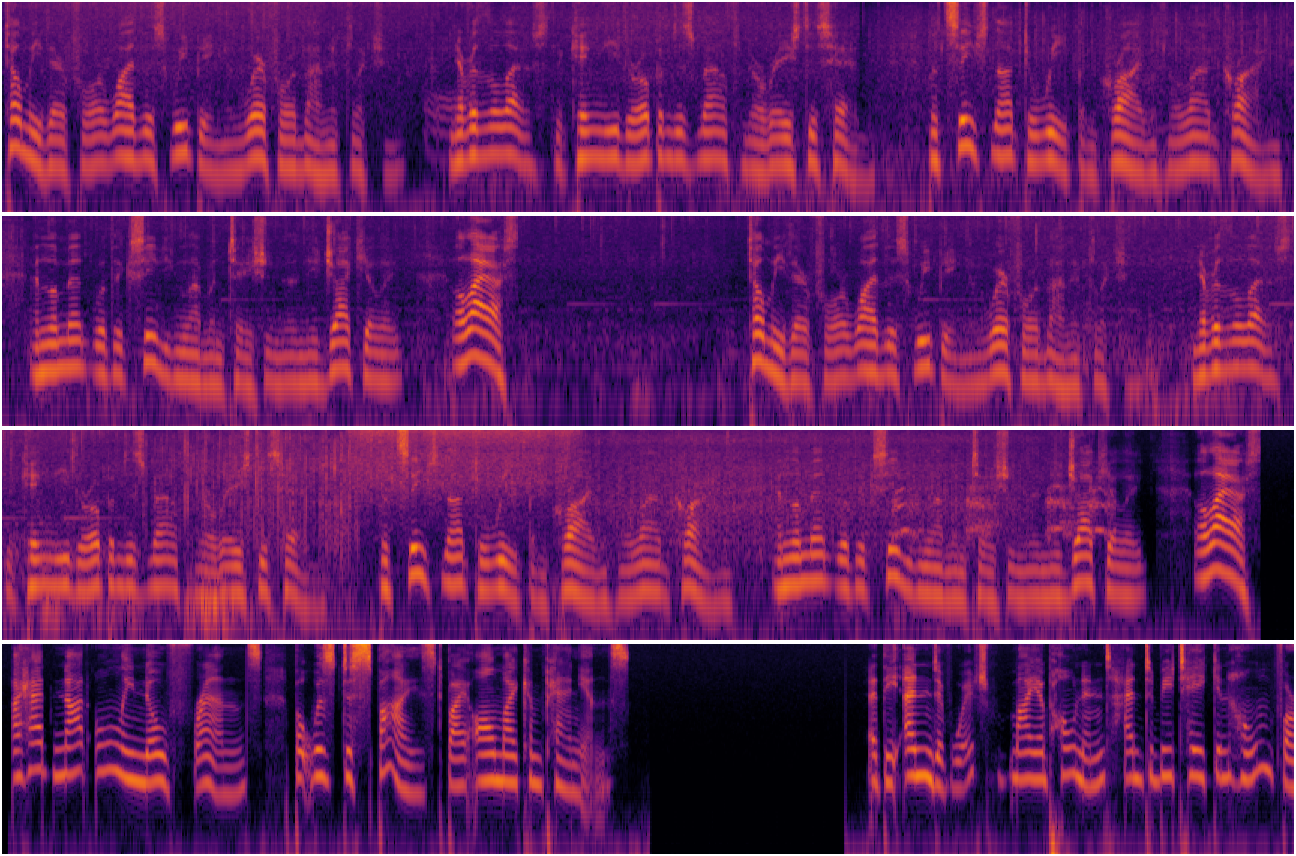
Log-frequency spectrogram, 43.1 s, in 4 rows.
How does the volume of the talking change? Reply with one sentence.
The loudness of the talking stays about the same.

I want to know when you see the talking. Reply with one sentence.
You can hear the talking from 0.0 to 15.1 s, from 16.9 to 37.7 s and from 39.5 to 43.0 s.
